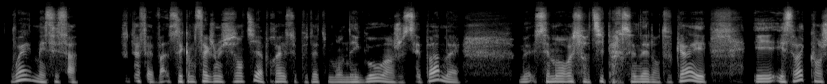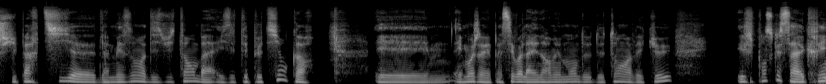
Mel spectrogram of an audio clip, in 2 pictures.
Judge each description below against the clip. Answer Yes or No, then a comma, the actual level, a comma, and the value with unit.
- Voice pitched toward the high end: No, low, 120 Hz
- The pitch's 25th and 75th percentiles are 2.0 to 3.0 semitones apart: No, average, 3.4 semitones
